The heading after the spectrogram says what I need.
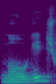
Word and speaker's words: mortgage: And a word like mortgage with a T in the middle, which is not pronounced, can be very confusing for some.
